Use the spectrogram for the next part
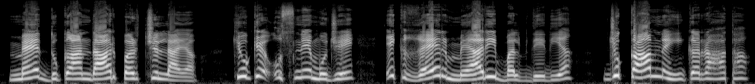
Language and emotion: Urdu, angry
